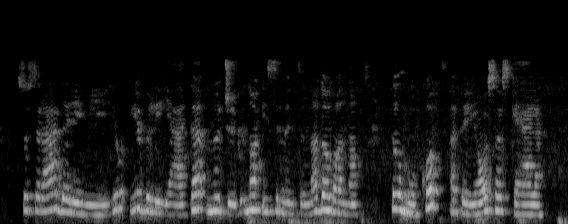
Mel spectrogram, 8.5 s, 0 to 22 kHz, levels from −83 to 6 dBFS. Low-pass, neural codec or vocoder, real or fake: 7.2 kHz; codec, 16 kHz, 16 kbps, FreqCodec, smaller model; fake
